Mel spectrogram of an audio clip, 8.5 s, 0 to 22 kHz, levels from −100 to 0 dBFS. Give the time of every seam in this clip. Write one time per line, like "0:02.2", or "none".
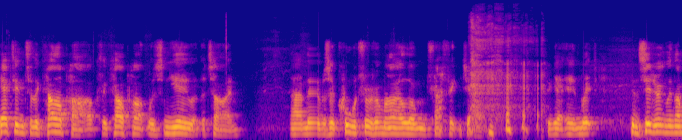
none

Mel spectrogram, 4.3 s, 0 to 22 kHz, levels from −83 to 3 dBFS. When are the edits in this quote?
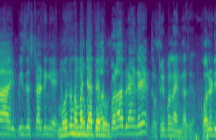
0:03.0

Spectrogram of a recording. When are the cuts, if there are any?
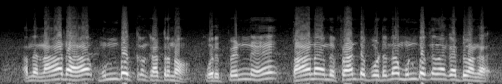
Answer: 0:02.8

